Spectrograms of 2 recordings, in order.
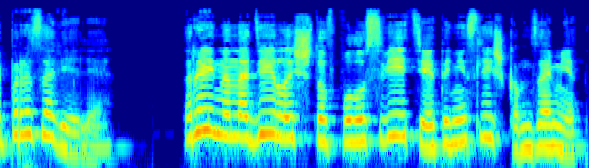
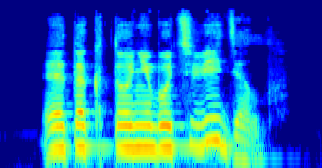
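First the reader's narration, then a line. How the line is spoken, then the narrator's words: Low voice, stepfather clarifying. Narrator (Russian): Низким голосом уточнил отчим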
